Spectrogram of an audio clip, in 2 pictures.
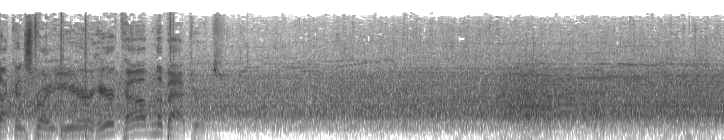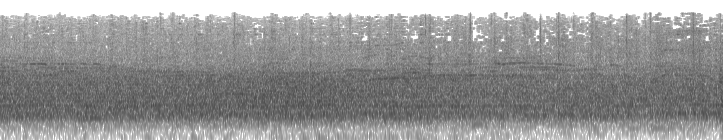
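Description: A huge stadium crowd cheers and roars loudly outdoors.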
